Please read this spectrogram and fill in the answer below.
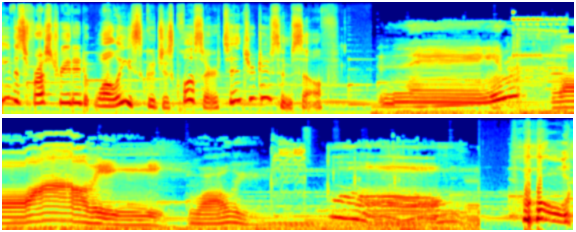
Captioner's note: happy sigh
